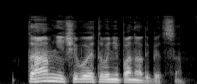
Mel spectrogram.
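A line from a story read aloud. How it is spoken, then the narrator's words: Businesslike tone. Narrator (Russian): сказал Сварог уже насквозь деловым тоном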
